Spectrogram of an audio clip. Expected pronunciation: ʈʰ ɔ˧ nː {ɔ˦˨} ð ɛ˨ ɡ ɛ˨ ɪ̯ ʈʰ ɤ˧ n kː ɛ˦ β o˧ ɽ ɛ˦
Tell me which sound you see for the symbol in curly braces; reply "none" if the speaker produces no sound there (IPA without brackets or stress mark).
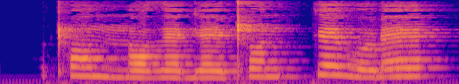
ɔ˨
